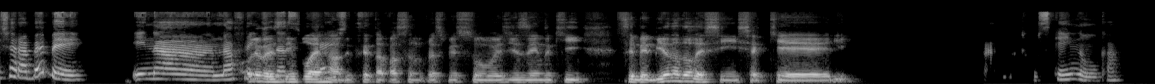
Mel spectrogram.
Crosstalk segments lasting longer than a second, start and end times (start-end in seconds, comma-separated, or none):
2.4-3.6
